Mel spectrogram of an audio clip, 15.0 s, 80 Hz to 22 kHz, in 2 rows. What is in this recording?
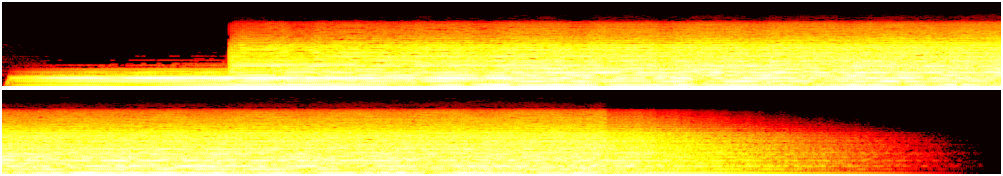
THE REAL VIRUS 07 - GIGANTIC - C3
Big full pad sound. Nice evolution within the sound. All done on my Virus TI. Sequencing done within Cubase 5, audio editing within Wavelab 6.
pad, multisample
